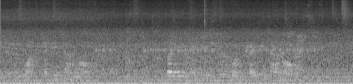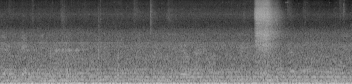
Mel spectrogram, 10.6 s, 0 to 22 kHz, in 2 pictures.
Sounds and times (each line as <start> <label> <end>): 0.0 train 10.5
